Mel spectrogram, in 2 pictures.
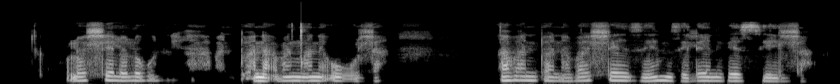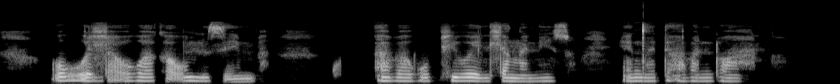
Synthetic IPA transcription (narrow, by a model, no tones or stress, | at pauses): ulɔɬɛlɔloɣuniɣaːβantʼwana̰ʔa̰βaŋ͡ǀanɛ̰ʔuɣṵɮa | βantʼwanaβaɬɛzɛem̩zɛleniβeziɮa | uɣuɮa̰ɔ̰ɣwakʰa̰ʔṵm̩zimbʱa | βaɣupʰiwɛinɬʼaŋanisɔ̥ɛ̰ŋ͡ǀɛd̥ʱaːβantʼwaːna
